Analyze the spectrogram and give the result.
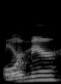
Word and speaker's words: Orm: Orm rhymes with Norm.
